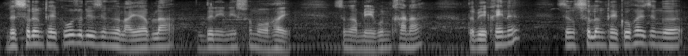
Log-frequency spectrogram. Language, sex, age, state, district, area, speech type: Bodo, male, 30-45, Assam, Udalguri, urban, spontaneous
